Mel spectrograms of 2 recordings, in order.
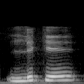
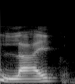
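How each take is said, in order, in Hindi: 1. आखिरी 'e' एक अतिरिक्त सिलेबल के रूप में बोला जाता है। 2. आखिरी 'e' साइलेंट होता है, शब्द एक ही सिलेबल का रहता है। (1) "ऐसे नहीं पढ़ेंगे" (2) "लास्ट में जो ई होता है भैया वो साइलेंट होता है"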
